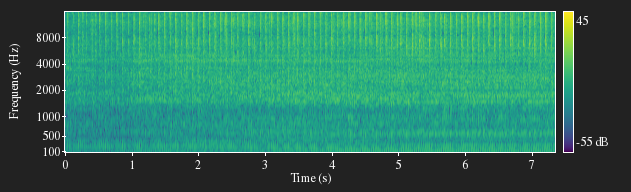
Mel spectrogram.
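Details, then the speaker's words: 1964 NSU Quickly S23 3-speed moped, first start after engine rebuild, crank internals oiled so some smoke expected: crisp rapid two-stroke popping settling into even idle about four beats per second, no misses or rattles; healthy. "Very proud of me. This is my first 3-speed engine rebuild. And it's popping like a Swiss."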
